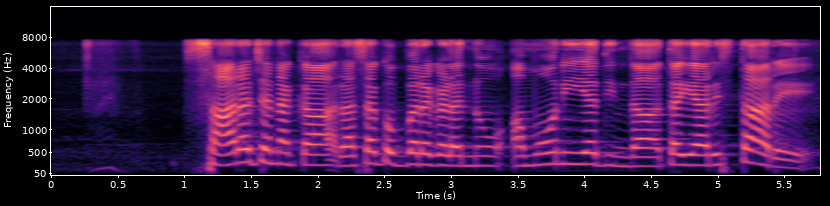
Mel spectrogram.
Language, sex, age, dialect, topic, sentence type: Kannada, female, 36-40, Mysore Kannada, agriculture, statement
